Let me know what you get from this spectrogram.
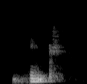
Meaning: A guy, a fellow, especially (derogatory) a foolish, unworldly, or socially inept man; a goof
- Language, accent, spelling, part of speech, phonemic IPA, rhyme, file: English, Southern England, gink, noun, /ɡɪŋk/, -ɪŋk, LL-Q1860 (eng)-gink.wav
